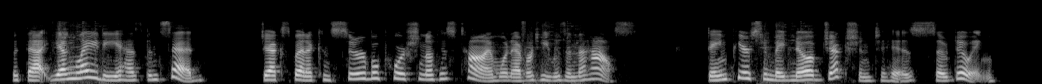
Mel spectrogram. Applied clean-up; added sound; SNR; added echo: neural separator model SepFormer DNS4.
